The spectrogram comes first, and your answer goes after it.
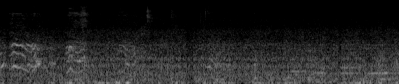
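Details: Male Shih Tzu puppy whimpering: thin, wavering high whines in the first second, then fainter drawn-out whines later, over steady low rumbling background noise.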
